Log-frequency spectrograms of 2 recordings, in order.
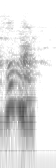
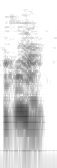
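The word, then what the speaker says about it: romã: Okay, en portugais, pardon, c'est romain. Romain. – Romain. – Romain, ouais. – Romain. – D'accord. – Et ça s'écrit comment? – R-O-M et l'accent til, A avec le til.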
